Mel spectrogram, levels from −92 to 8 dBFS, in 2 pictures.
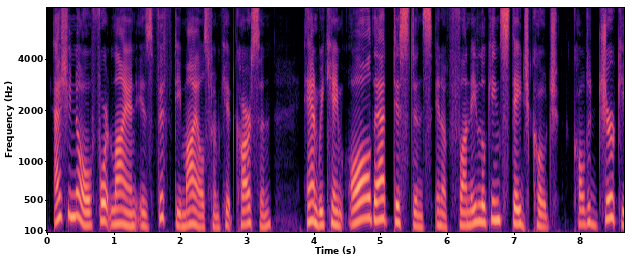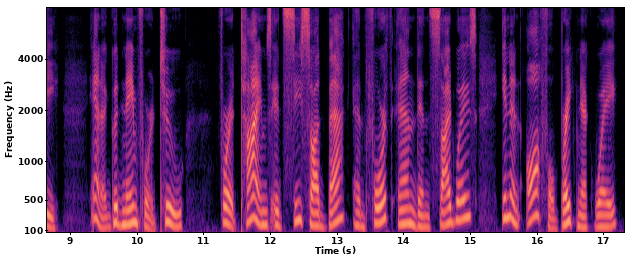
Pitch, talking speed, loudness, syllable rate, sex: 190 Hz, 170 wpm, -18 LUFS, 4.5 syllables/s, female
